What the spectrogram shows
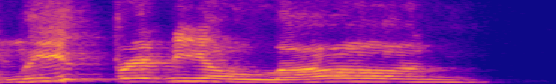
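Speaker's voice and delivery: high voice with the word "alone" drawn out long. Reading a chat message aloud in an impression: John Crocker voice. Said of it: "John Crocker voice".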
